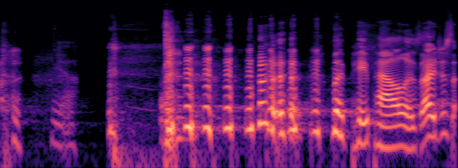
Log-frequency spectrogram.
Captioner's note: both laughing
